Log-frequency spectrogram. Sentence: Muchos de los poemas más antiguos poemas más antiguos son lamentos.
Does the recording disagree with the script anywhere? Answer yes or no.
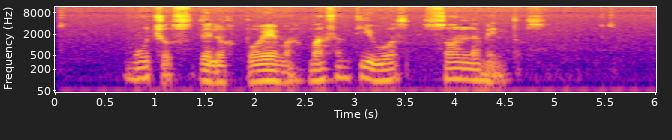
yes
